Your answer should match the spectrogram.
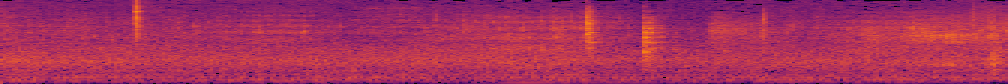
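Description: Steady outdoor background noise with light paper-towel handling: one small click about half a second in and two quick clicks a little past the middle.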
